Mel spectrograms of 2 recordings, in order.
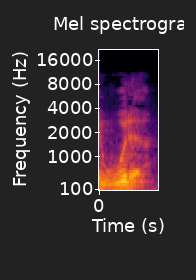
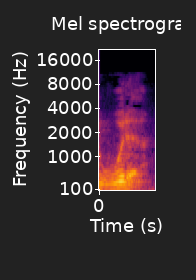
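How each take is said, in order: First: Have is reduced to a short 'uh' sound. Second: The same.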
